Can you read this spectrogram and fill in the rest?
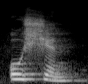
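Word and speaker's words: ocean: सी के बाद जब ई ए आ रहा है तो उस केस में भी हम उसको श की तरह उच्चारित कर रहे हैं।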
